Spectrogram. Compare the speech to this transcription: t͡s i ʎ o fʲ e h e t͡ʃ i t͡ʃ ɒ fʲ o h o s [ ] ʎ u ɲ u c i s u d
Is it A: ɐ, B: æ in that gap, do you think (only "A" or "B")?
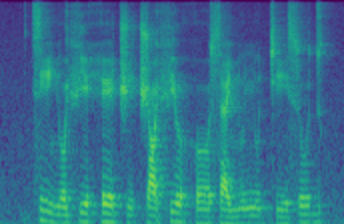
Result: B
